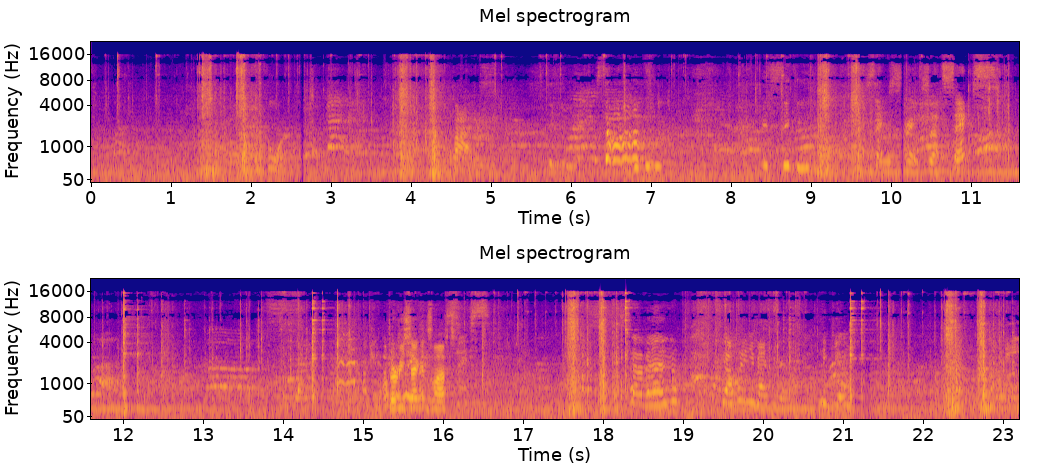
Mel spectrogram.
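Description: A gumball machine's metal handle clicks and rattles as it is turned.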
